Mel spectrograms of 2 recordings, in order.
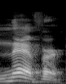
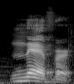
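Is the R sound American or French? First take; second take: American; American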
